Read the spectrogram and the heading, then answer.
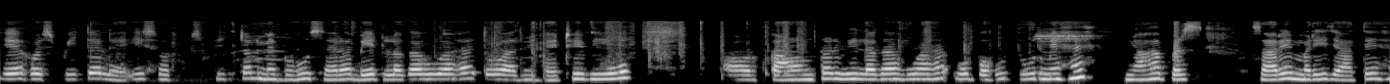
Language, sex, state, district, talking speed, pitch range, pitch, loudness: Hindi, female, Bihar, Sitamarhi, 145 wpm, 225-255 Hz, 240 Hz, -17 LUFS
